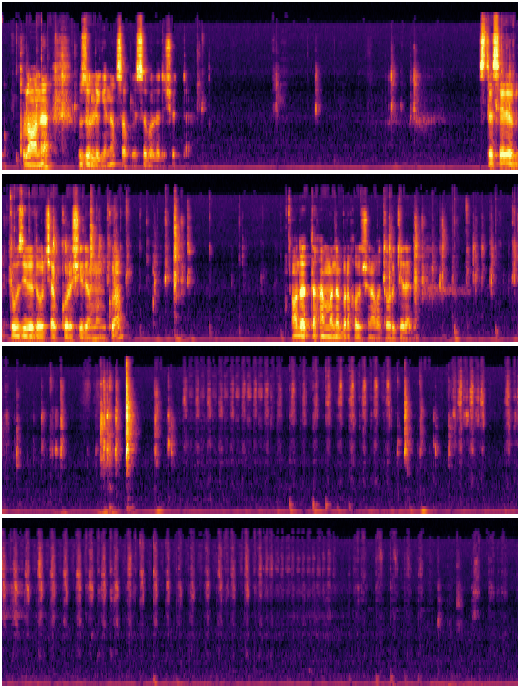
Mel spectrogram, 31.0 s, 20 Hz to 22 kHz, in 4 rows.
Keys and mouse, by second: 0.9 w, 1.4 alt+click, 5.0 click, 5.6-7.3 typing, 6.6 click, 7.6 ctrl+a, 7.6 ctrl+click, 8.5 shift+f, 9.1 ctrl+z, 9.5 alt+click, 10.3 w, 10.8 alt+click, 13.7-14.8 typing, 14.5 ctrl+click, 15.1 alt+click, 16.1-17.5 typing, 17.4 click, 21.5 space, 21.9 click.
